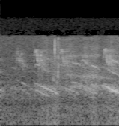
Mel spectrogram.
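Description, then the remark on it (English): Seagulls calling on a sunny day in Inverness, Scotland: a few harsh, drawn-out cries overlapping against a soft outdoor hiss, with one louder squawk near the end and no one talking. “On a sunny day in Inverness, Scotland, with seagulls in the background.”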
